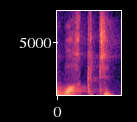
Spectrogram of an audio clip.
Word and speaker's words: walked: and the past becomes walked notice here d it is pronounced t it is spelled d by pronounce entered the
